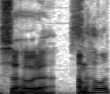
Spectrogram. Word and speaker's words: Sahota: Sahod.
